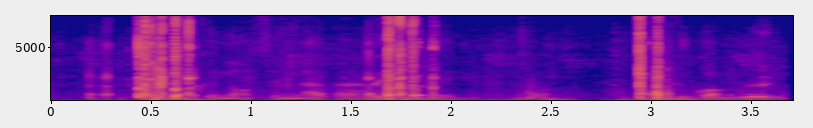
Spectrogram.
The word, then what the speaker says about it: Navarrete: Puisqu'en espagnol, il faut savoir que le E se prononce E. Donc, à la française, on dirait Navarrete. Alors que non, c'est Navarrete.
